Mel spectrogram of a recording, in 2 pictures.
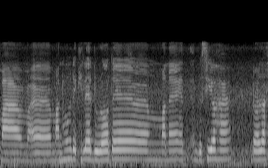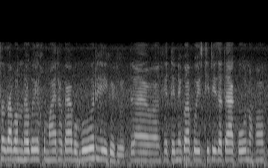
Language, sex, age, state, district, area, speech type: Assamese, female, 60+, Assam, Jorhat, urban, spontaneous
